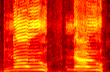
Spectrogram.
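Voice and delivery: very high, loud repeated wail of no; shouting at computer. Real, not acted. Annoyed gamer to the computer, high frustrated shouting. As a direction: yell each one at full pitch. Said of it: "hence why I'm shouting at the computer".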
